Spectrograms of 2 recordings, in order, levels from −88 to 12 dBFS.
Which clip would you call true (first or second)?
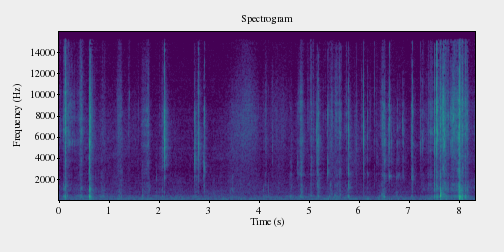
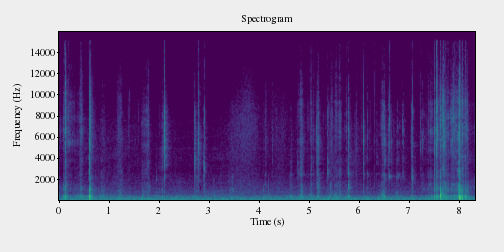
second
